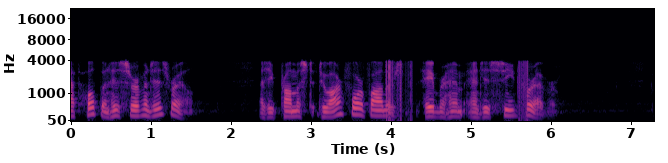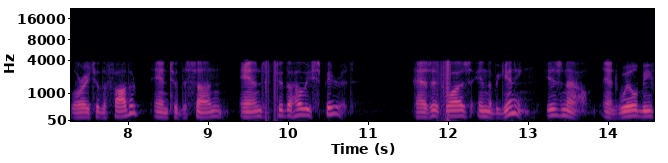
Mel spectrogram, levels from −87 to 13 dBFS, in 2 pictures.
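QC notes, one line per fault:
3.94–4.28 s, bit errors on a digital phone line, just after "he promised to our": roughly one bit in a hundred flips, each corrupting a single G.711 sample, with high-bit or sign hits giving sharp ticks, so the ticks run together as crackle.
5.60–5.72 s, bit errors on a digital phone line, after "and his seed": a lighter, shorter scatter of flipped bits gives brief crackle over the unchanged band-limited speech.
9.73–9.88 s, bit errors on a digital phone line: a light burst of corrupted samples, where sign or high-bit hits jump the waveform abruptly and tick audibly.
11.88–12.04 s, bit errors on a digital phone line, just before "in the beginning is": a denser burst at about 1% error rate, so clustered single-sample ticks crackle across the speech.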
